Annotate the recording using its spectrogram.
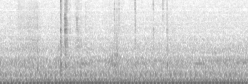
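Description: A few short, light metallic clinks, like keys or coins being handled, about half a second to a second and a half in, over the steady low hum of the car's idling engine.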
